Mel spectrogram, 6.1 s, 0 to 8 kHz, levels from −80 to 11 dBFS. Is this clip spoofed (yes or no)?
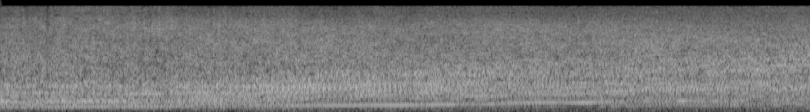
yes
